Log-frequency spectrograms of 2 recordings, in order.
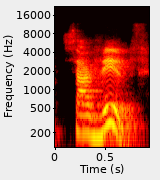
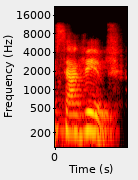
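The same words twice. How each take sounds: First: The vowel before the final v is long. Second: The vowel before the final v is short. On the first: The speaker calls it right. "we say Saviv. It just elongates the E" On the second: The speaker calls it wrong. "Instead of saying Saviv"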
